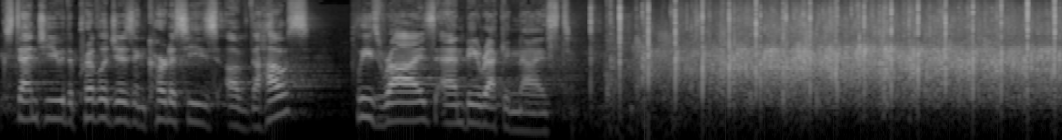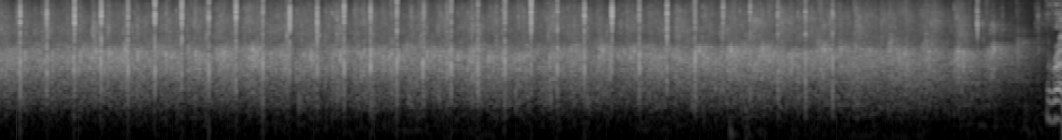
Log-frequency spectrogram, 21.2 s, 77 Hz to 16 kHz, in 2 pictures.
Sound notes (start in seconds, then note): 5.8 applause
